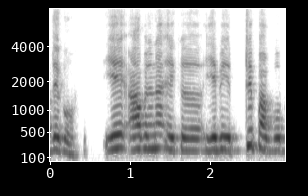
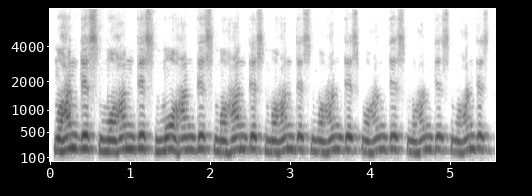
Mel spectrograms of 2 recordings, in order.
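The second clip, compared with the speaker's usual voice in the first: repeated steadily, fading softer; repetition drill; 5 dB quieter, much slower than usual. Shown as a demonstration. Teacher repeating a new word on prayer beads, fading drill. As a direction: recite it over and over like prayer beads. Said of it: "چالیس دفعہ تسبیح کے دانوں پہ پڑھوں گا".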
